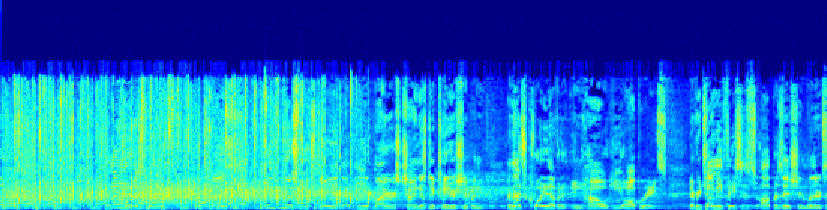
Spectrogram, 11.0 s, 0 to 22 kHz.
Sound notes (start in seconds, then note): 3.7 some Applause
